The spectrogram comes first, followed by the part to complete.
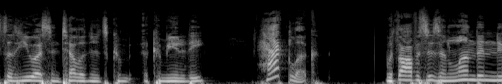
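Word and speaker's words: Hakluyt: Meet London-based Hacklook & Company. Let me spell it for you so you can look it up. H-A-K-L-U-Y-T, Hacklook.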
